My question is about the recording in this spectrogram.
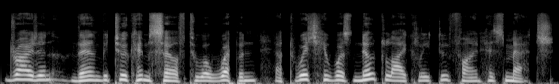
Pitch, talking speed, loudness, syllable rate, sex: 180 Hz, 180 wpm, -17 LUFS, 4.4 syllables/s, male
